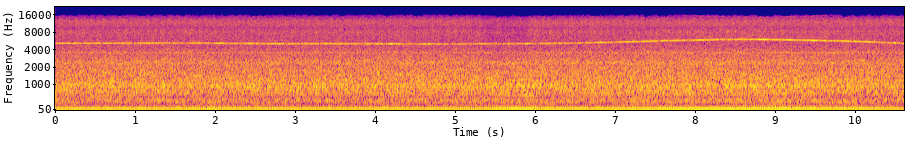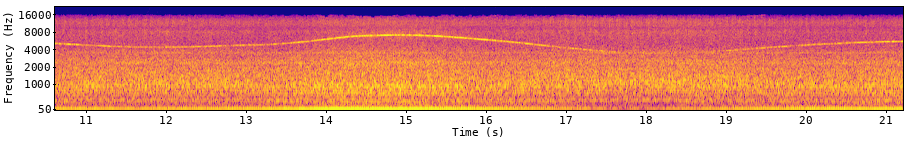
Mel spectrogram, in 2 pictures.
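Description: A truck engine hums steadily, swelling and easing.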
